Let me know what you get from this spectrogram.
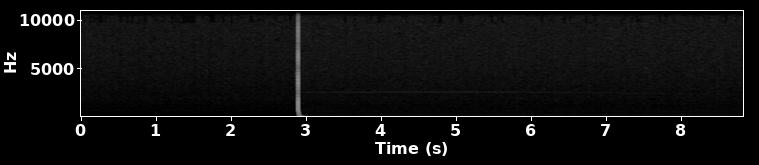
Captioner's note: silence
